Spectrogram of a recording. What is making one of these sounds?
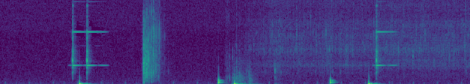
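A bright coin chime rings.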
